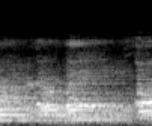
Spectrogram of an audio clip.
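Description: A hymn sung by a group of voices with piano accompaniment, holding long notes of the melody.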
